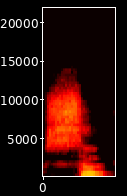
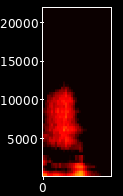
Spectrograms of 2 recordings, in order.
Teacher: La consonne se est sourde, tandis que la consonne ze est sonore. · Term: constrictives alvéolaires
